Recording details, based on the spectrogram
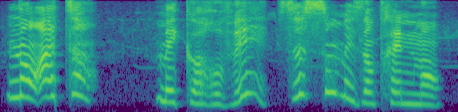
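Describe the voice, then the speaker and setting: Very high-pitched, eager cartoon deer-girl. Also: very animated, normal speed, noisy background. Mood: defensive, assured. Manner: emphatic, theatrical, self-assured. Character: eager, warm-hearted, boastful young female deer-girl. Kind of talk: French cartoon dubbing. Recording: music behind the voice.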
